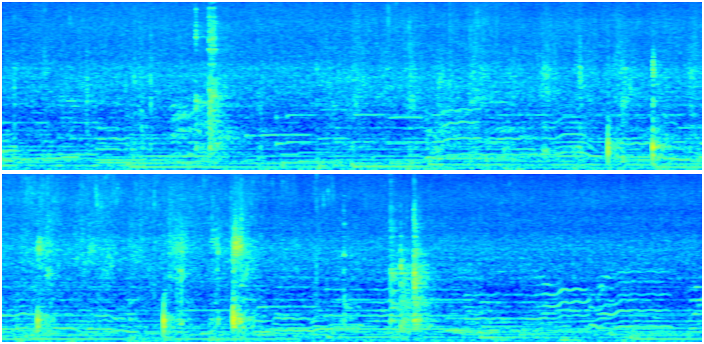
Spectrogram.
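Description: Minced garlic and shallots sizzling in hot oil in a metal pan as curry powder is stirred in, with a spatula scraping and clicking against the pan a number of times.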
